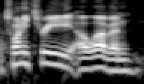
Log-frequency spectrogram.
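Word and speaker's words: 23XI: get to our how many for this week twenty three eleven do how many again yeah yeah we're actually gonna do it too uh 23 11 or 23 xi but it's actually pronounced 23-11 uh racing may expand with another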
